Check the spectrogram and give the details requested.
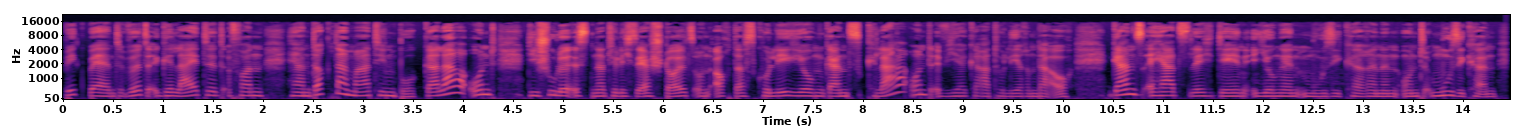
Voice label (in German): Jazz Radio; Goethe-Gymnasium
